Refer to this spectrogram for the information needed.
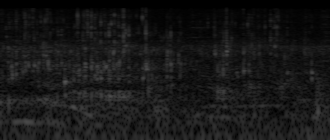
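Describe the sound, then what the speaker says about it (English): A cranberry martini streams steadily into a glass, a soft continuous splashing pour heard close but fairly faint, with no voices over it. "So you've got a nice pour, got a little bit of frosting coming out on the glass"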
